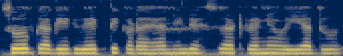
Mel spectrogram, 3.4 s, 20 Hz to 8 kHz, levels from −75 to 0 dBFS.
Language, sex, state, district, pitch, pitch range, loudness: Hindi, female, Rajasthan, Bikaner, 200 Hz, 195-205 Hz, -17 LUFS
